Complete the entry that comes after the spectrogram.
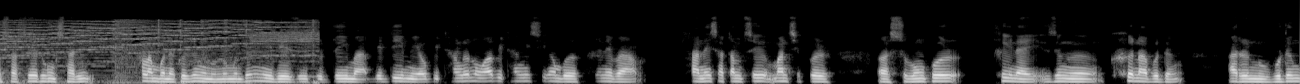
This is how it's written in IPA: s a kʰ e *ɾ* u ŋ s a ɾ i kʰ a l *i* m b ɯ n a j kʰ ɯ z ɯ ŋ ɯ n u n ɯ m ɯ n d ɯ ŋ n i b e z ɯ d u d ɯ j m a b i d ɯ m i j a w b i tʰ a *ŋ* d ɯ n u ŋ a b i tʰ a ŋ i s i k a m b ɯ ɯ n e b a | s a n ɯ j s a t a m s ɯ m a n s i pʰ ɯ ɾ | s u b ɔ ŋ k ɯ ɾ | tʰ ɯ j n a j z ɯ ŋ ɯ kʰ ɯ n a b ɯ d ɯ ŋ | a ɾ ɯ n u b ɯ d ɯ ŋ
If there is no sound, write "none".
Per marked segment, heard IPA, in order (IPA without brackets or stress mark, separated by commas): ɾ, a, ŋ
